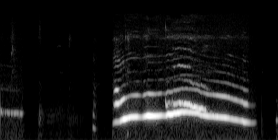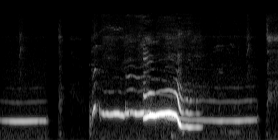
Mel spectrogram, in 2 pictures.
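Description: Pomeranian dog howling with its head thrown back: a long howl that rises and falls, a short steady one, then another long howl that drops sharply in pitch partway through.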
